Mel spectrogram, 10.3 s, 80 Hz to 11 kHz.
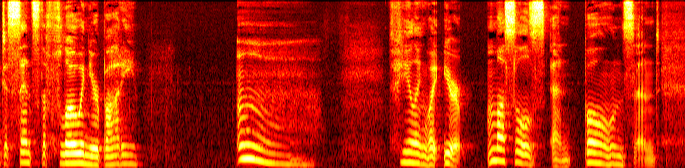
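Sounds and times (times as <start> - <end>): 
speech: 0.0 - 2.2, 3.6 - 4.5, 5.8 - 10.2
voiced yawn during a stretch: 3.6 - 4.8.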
